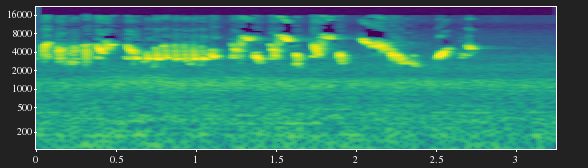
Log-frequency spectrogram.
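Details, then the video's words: Young European goldfinch mule hybrid, five months old, delivers a quick stream of tinkling chirps and descending slurred notes, bright and high over a low hum. "mulet chardonneret rosse corsica 5mois"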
